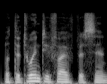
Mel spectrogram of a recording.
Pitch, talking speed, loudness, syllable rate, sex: 110 Hz, 335 wpm, -18 LUFS, 6.9 syllables/s, male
